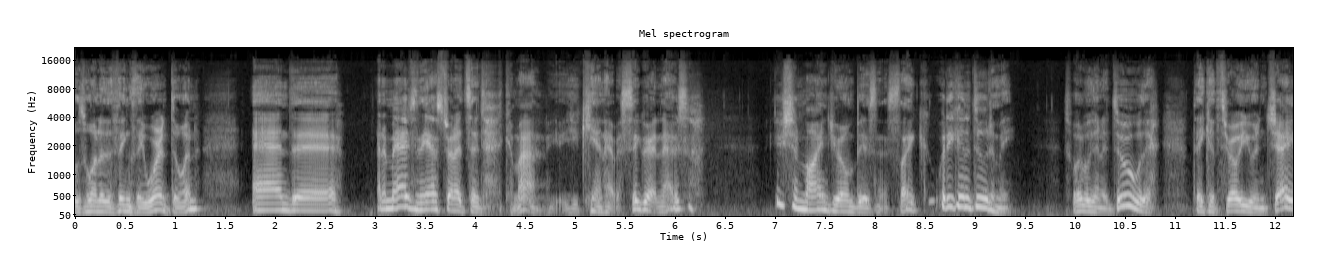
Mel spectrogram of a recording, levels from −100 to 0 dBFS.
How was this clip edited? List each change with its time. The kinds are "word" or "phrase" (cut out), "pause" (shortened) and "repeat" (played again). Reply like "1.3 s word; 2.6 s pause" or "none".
none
